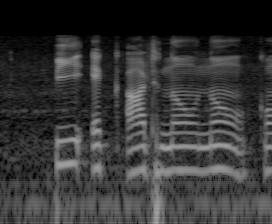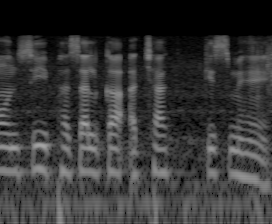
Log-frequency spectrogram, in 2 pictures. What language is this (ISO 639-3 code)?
mag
